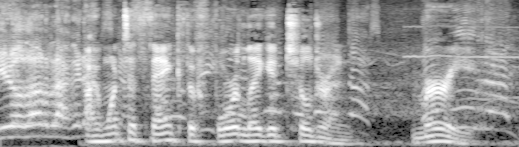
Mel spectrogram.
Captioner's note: through translator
